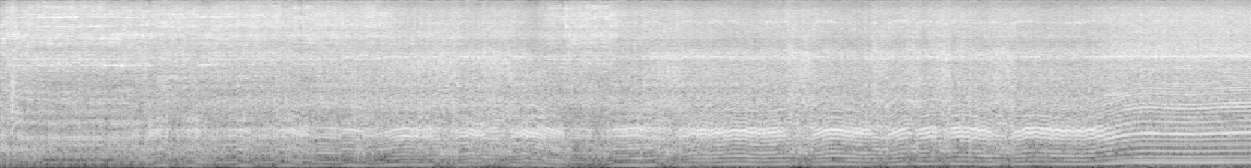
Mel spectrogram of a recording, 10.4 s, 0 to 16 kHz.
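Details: Stihl FS80 trimmer after carburetor rebuild and ultrasonic cleaning, low-speed screw turned in: small two-stroke drones and hunts up and down, bogging instead of climbing to full revs until a late rise. Engine will not rev up.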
